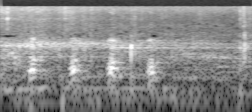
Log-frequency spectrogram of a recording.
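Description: Chicken or rooster clucking in a short series of four or five quick, mid-pitched clucks, fairly close and moderately loud, with no talking over it.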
